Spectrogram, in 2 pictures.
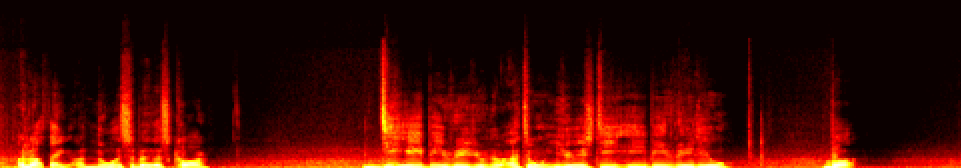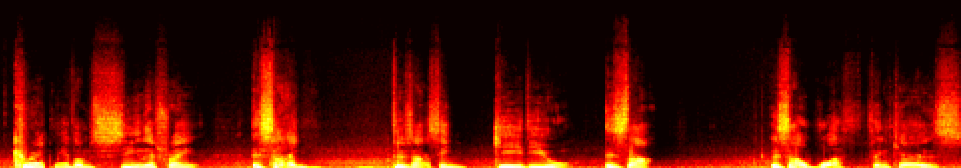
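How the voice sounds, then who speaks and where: Over noticeable background noise, a man with a Glasgow accent speaks in a high pitch with very wide pitch swings and long, frequent pauses. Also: moderate pace. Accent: Scottish (Glaswegian). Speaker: car vlogger. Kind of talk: casual vlog talk. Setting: in a car.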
